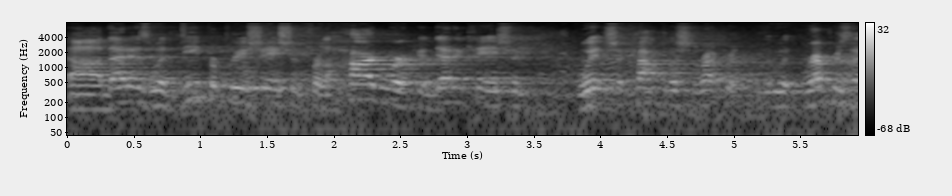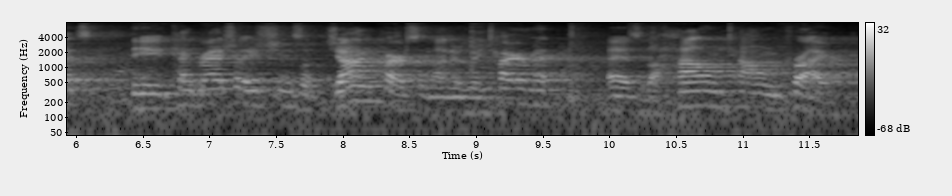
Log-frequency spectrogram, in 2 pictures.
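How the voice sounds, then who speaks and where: A man's voice: a little high, moderate pace, sharp tone. A man giving public ceremonial remarks as a guest official, with formal wording and a modest, hesitant delivery. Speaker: guest official presenting a proclamation. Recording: very echoey reverberant space.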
